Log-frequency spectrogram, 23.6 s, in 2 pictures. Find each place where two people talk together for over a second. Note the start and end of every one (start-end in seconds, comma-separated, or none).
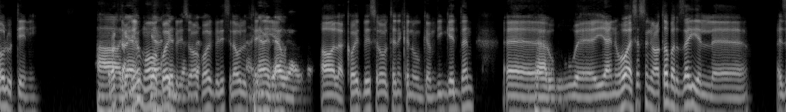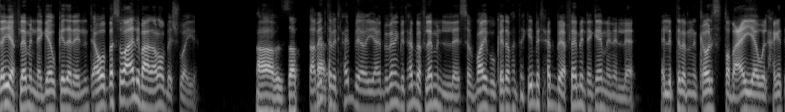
1.6-3.1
